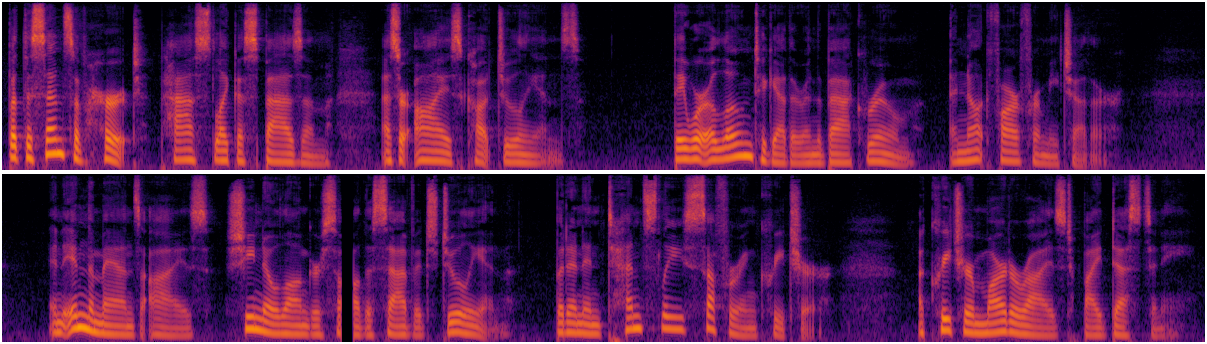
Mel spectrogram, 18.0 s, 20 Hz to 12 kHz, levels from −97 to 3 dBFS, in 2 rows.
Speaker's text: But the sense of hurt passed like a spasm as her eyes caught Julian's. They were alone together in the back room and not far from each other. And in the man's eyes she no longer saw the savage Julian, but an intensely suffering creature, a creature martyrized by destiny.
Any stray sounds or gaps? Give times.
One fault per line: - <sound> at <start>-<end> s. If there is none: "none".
- dropout at 11.6-11.7 s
